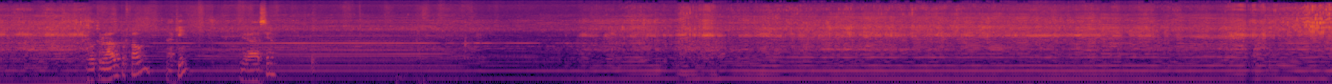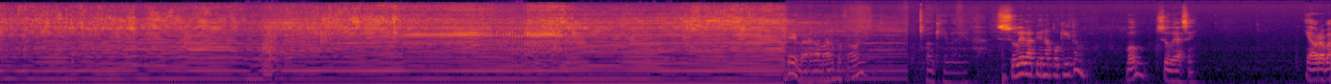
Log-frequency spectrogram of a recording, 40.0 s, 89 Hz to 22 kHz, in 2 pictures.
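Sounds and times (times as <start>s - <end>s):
small electric motor humming: 0.0s - 33.7s
soft rubbing noise: 1.4s - 7.8s, 31.8s - 36.9s.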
